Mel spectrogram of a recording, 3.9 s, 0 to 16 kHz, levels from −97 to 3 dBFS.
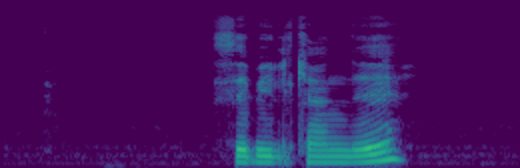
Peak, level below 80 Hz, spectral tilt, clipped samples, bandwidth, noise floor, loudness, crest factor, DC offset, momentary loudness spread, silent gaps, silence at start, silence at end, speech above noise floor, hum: -24 dBFS; -82 dBFS; -6.5 dB/octave; under 0.1%; 11 kHz; -86 dBFS; -38 LUFS; 18 dB; under 0.1%; 9 LU; none; 1.65 s; 0.9 s; 50 dB; none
